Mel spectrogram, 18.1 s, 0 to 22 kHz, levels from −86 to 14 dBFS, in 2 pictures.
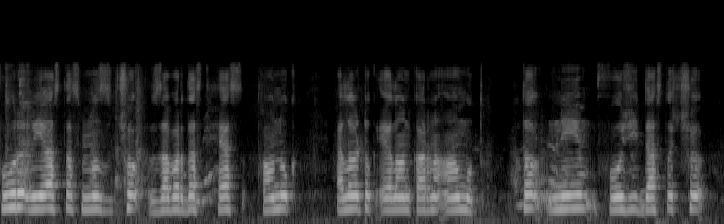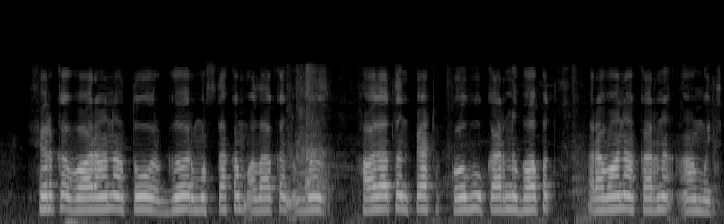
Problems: constant background noise, background conversations at intervals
